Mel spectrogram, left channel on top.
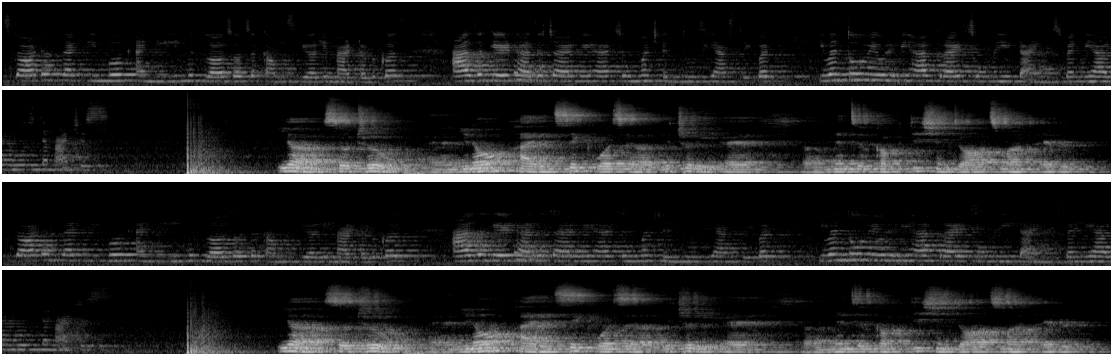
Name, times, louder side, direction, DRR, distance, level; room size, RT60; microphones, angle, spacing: voice 1, 0.1-7.7 8.2-12.1, left 2 dB, 85° left, 7 dB, 4.5 m, -39 dB
voice 2, 13.8-21.8, equal, 50° left, 2 dB, 3.3 m, -24 dB
28.0 x 26.0 x 7.3 m, 1.3 s
head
